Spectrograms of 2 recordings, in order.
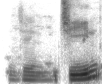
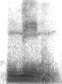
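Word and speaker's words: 人: এটার উচ্চারণ কি হবে এটার উচ্চারণ কিন্তু হিত হবে না এটার উচ্চারণ হবে কি হবে জিন অথবা নিন যেহেতু এখানে আমি বলছি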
